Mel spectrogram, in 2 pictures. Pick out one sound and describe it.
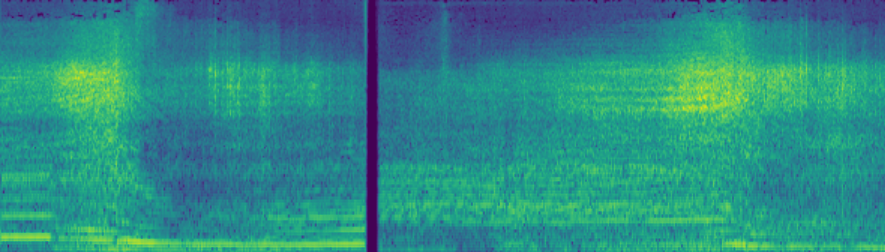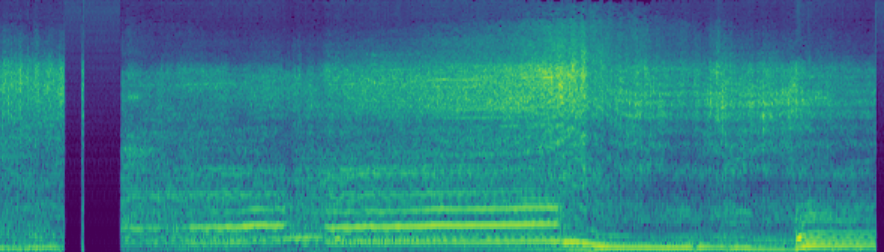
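Tyres crunch and spray gravel as a car speeds by.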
